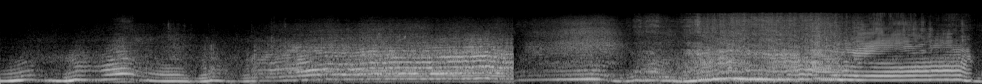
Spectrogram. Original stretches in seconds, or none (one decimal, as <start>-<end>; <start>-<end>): 3.3-4.3; 5.1-7.0; 7.8-9.3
